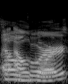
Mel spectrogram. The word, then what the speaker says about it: Elgort: Well, we knew I'm always saying his name wrong. Ansel Elgort. Elgort.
